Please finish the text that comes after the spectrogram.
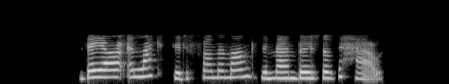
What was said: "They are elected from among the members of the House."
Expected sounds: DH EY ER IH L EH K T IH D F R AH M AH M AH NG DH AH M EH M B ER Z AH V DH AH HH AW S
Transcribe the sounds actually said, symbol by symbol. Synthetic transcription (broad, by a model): DH EY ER IH L EH K T IH D F R AH M AH M AH NG DH AH M EH M B ER Z AH V DH AH HH AW S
